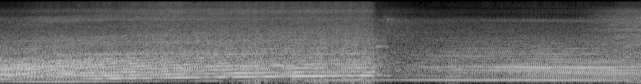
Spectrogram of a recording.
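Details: Car nicknamed Lucifer on dyno, run on wastegate boost after repeated unexplained leaning out; pulls hard with pitch climbing steadily, then goes rough near the top around 6,000 rpm before an abrupt lift; AFRs went rich this time; high-rpm breakup, cause unclear.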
